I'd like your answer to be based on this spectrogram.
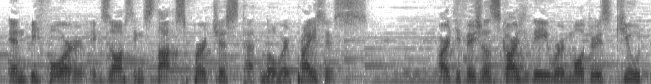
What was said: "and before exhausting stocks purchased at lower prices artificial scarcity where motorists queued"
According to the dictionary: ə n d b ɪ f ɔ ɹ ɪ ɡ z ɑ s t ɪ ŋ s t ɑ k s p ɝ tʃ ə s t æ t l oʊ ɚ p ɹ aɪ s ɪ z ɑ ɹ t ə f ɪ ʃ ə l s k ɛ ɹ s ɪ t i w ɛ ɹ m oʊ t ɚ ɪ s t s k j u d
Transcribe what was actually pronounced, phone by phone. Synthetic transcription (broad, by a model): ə n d b ɪ f ɔ ɹ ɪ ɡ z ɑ s t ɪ ŋ s t ɑ k s p ɝ tʃ ə s t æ t l oʊ ɚ p ɹ aɪ s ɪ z ɑ ɹ t ə f ɪ ʃ ə l s k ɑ ɹ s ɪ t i w ɛ ɹ m oʊ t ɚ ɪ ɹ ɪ s k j u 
